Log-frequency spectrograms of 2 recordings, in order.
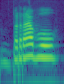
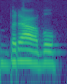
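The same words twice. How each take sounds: First: The stress is on the last syllable. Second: The stress is on the first syllable. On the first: The speaker calls it wrong. "vous dites « bravo », Vous mettez l'accent toujours sur la dernière syllabe" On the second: The speaker calls it right. "alors que c'est « bravo », pour nous, c'est l'avant-dernière"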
